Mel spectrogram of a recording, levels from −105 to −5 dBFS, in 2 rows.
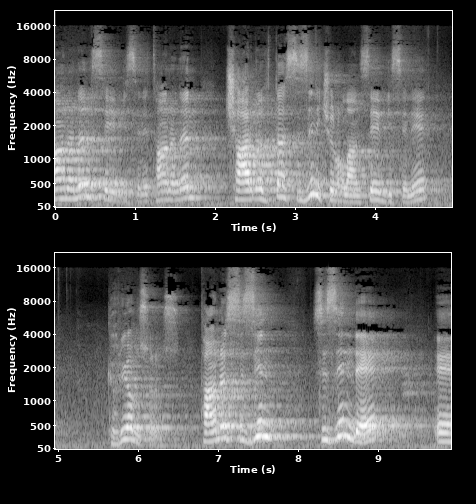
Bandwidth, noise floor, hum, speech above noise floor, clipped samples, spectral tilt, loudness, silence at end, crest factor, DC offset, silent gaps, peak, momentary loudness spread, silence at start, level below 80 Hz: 16.5 kHz; -44 dBFS; none; 27 dB; under 0.1%; -4 dB/octave; -18 LUFS; 0 s; 18 dB; under 0.1%; none; 0 dBFS; 15 LU; 0 s; -50 dBFS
